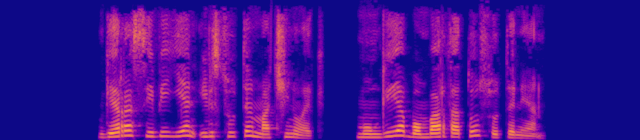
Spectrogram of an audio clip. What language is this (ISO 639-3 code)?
eus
